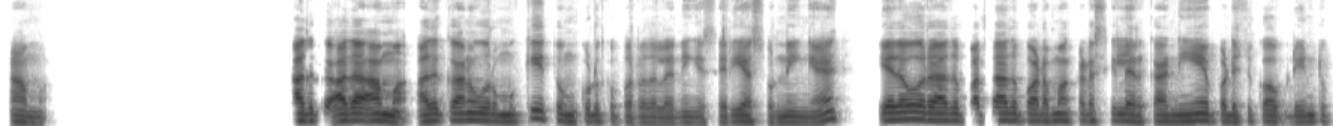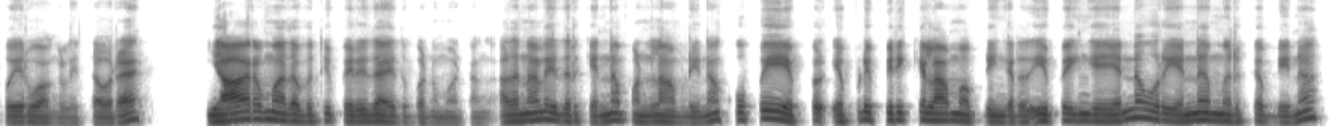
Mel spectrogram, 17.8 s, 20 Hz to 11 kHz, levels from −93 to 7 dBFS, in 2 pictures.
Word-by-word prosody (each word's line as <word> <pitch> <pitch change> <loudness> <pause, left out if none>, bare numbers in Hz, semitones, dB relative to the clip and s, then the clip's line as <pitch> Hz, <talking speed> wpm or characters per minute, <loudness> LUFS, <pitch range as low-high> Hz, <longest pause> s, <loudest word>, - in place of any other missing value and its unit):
ஆமா. 95 -2 -5 1.7
அதுக்கு 130 -2 +1
அது 130 +2 +6
ஆமா. 120 -5 +4 0.2
அதுக்கான 130 +3 +2
ஒரு 125 - -1
முக்கியத்துவம் 120 -1 -2
கொடுக்கப்பட்றதுல்ல. 105 -5 -5
நீங்க 100 -1 -4
சரியாக 110 +1 0
சொன்னீங்க. 105 -1 -3 0.5
ஏதோ 145 +1 +6
ஒரு 145 -2 +5
அது 130 0 +1
10 135 +1 +1
படமா 125 +1 +1
கடைசியில 125 0 -2
இருக்கிறதா 115 +1 -1
நீயே 125 +2 +3
படிச்சிக்கோ 115 0 -3
அப்டின்னு 110 +2 -5
போய்டுவாங்களே 100 -4 -3
தவிர. 95 +2 -3 0.7
யாரும் 155 +4 +6
அத 125 - +1
பத்தி 115 +3 -5
பெரியதா 115 +1 +1
இது 105 - -11
பண்ணமாட்டாங்க. 95 -1 -11
அதனால 125 +5 +1
இதற்கு 115 -3 -4
என்ன 125 +4 +1
பண்ணலாம் 110 0 0
அப்டின்னா, 100 +5 -4
குப்பைய 160 +4 0
எப் - - -11 0.2
எப்டி 140 +5 -3
பிரிக்கலாம் 135 -1 +1
அப்டிங்கிறது. 110 -1 -3
இப்ப 125 +3 -9
இங்க 125 -1 +1 0.2
என்ன 170 - 0
ஒரு 135 - +1
எண்ணம் 130 0 +2
இருக்கு 120 +1 -5
அப்டின்னா, 105 +10 -2
120 Hz, 155 wpm, -22 LUFS, 105-130 Hz, 1.7 s, அது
